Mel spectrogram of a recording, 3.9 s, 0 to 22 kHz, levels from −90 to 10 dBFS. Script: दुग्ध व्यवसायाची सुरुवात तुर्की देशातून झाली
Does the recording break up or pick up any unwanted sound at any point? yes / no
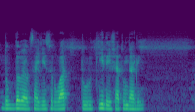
no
